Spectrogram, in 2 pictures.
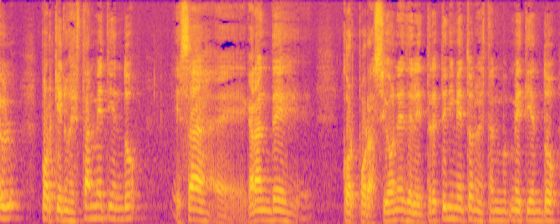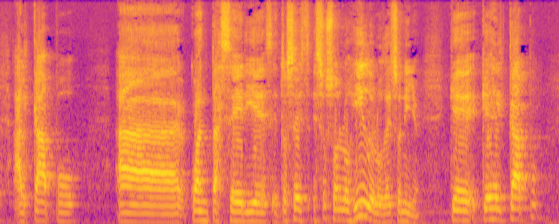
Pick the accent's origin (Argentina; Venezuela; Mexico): Venezuela; de lo que a nosotros nos compete como venezolanos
